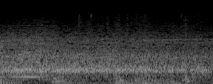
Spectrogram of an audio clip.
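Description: Football stadium crowd at Baylor v USC, a sustained, dense roar of cheering and noise that fills the whole stretch at a steady, loud level.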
